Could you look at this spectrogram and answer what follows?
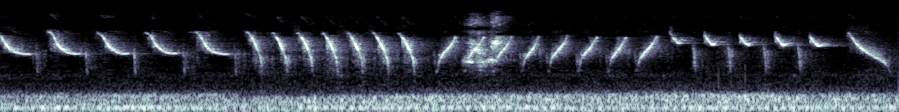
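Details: Canary-filled song of a munia (peking emprit kaji): quick high descending whistles, a short buzzy burst mid-phrase, then a rapid stutter of short notes, over continuous low background hum.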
